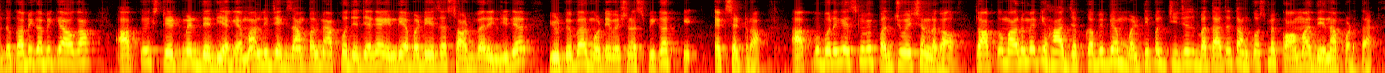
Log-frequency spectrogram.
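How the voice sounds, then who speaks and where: A man teaching an exam-prep lecture, explaining patiently and reading example sentences slowly. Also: high voice, mellow.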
